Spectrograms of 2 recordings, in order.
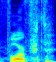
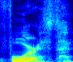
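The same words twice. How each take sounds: First: An f sound comes before the final th. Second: No f sound comes before the final th. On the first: "I like to say fourth" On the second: "but it's actually fourth"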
